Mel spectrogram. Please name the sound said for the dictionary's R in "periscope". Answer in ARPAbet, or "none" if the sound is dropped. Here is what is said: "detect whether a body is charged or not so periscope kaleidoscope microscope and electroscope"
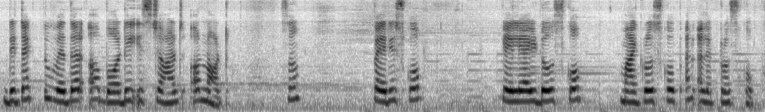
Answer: R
